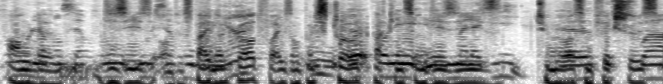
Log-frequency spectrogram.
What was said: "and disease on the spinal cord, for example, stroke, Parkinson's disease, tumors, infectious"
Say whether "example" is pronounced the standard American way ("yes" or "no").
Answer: no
